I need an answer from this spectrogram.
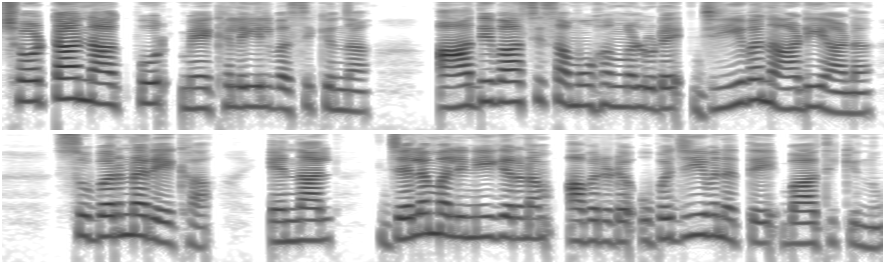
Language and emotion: Malayalam, neutral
